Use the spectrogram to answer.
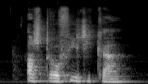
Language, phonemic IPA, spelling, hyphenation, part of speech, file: Dutch, /ˌɑstroːˈfizikaː/, astrofysica, as‧tro‧fy‧si‧ca, noun, Nl-astrofysica.ogg
- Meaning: astrophysics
